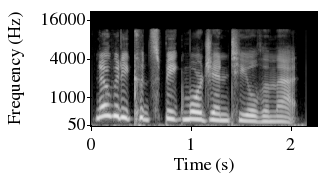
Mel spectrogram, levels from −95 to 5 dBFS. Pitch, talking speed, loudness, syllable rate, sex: 235 Hz, 185 wpm, -16 LUFS, 4.9 syllables/s, female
